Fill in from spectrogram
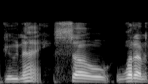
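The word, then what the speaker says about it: gune (γυνή): The word is gune. That's a weird word, but that's how you pronounce it.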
